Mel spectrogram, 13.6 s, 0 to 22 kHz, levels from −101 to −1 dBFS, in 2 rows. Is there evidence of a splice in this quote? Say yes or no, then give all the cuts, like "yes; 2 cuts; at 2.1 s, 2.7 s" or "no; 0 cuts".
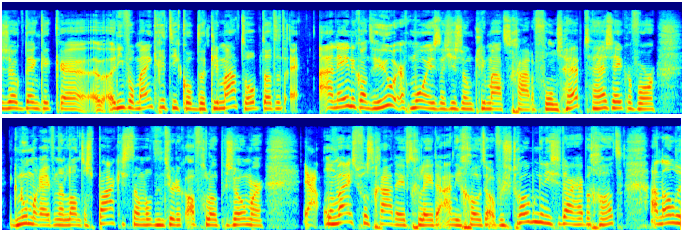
no; 0 cuts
